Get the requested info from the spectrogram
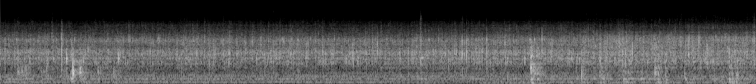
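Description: Diced chicken frying in a hot cast-iron skillet: a steady sizzle, with a couple of brief knocks, about a second in and again after five seconds.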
